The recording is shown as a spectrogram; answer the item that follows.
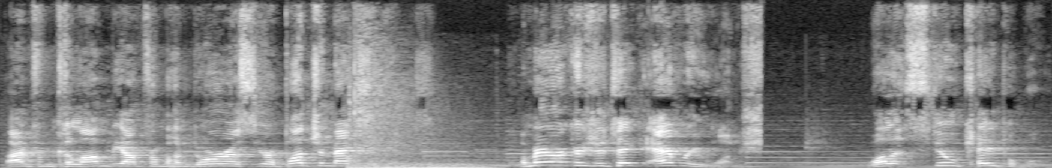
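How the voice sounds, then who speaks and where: A man's voice: high-pitched, animated, brisk, over music. A man ranting bluntly and provocatively on a clip. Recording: echoey room clip.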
